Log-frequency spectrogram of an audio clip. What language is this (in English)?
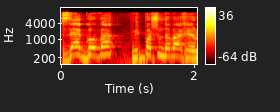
Hebrew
